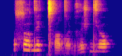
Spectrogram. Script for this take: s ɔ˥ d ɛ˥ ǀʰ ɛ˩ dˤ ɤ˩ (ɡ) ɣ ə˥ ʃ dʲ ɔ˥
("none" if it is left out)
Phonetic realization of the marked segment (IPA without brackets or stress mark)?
ɡ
